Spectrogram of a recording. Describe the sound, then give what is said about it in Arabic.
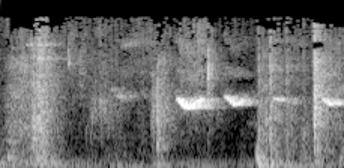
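Bulbul bird singing a sad tune: thin, high whistled notes and brief chirps, spaced apart, over soft muffled thumps and background noise. “فلما فتحت الباب قابلها البلبل بأنغام حزينة كأنما يبثها شجونة أو ينقل إليها أخبارا أليمة.”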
